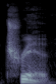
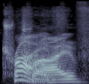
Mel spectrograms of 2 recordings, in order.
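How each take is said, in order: First: The vowel sounds like the one in live. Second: The vowel sounds like the one in tribe. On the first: The speaker calls it right. "they actually want you to pronounce it Triv" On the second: The speaker calls it wrong. "it's probably pronounced trive, because we also think of tribe"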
